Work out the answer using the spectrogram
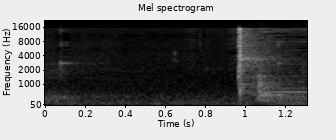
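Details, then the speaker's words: Royal Enfield Himalayan Euro 5 motorcycle at switch-on, a click then a steady thin electric hum; normal fuel pump priming, no priming suggests a failed fuel pump relay in the under-seat relay bank. "that noise that noise so that's your fuel pump priming and if you are turning the bike on and that's not happening that's that's your fuel pump sense relay generally or it seems to be"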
